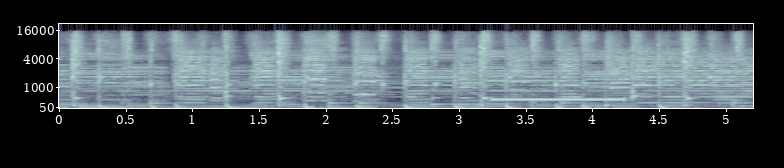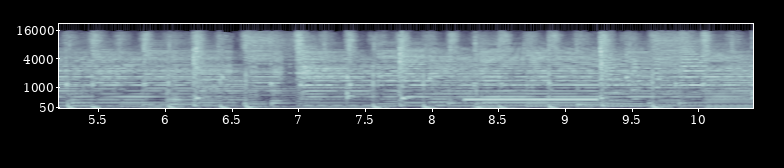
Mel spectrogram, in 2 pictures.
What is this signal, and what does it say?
Ringback tone (Europe, 425 Hz), with noise.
